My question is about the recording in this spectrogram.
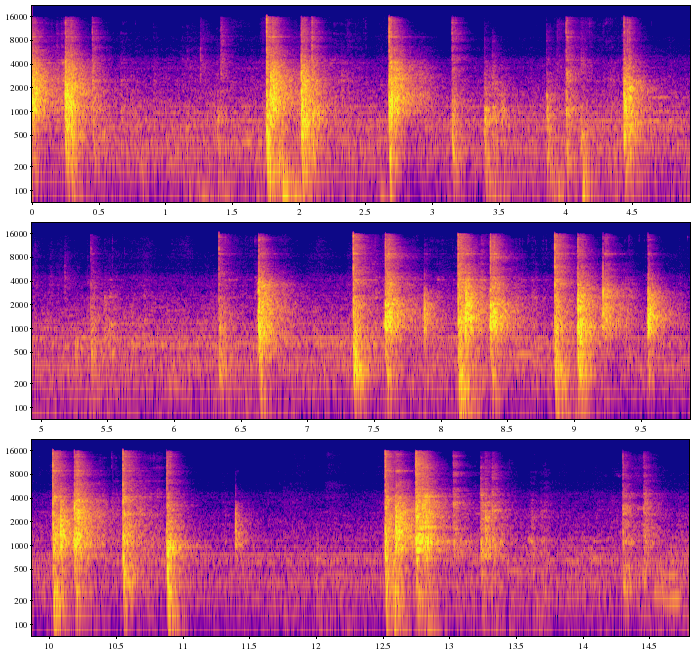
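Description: Plastic air hockey mallets hitting the puck, and the puck clacking around the table: an irregular string of sharp knocks, some in quick runs.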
